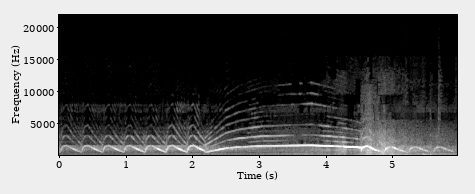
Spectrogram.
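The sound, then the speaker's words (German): A loud police siren on an unmarked police car with a blue light, speeding along Broadway, cycles through rapid yelping pulses, slides into one long rising-and-falling wail, then snaps back to quick yelps over a low traffic rumble. “als sie im Zivilwagen mit Blaulicht und Sirene über den Broadway rasten.”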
